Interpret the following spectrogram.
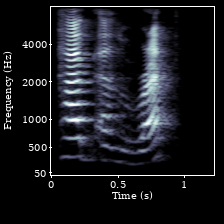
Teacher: Oral passage is blocked by pressing the tongue tip against the alveolar ridge.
